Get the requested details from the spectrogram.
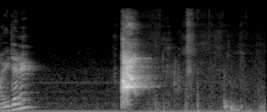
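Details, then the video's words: Miniature Pinscher with one short, loud bark in the middle, after a brief burst of human voice at the start; soft shuffling noises and a low hum follow. "Min pin barking"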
